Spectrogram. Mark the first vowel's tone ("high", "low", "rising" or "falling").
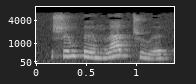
rising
